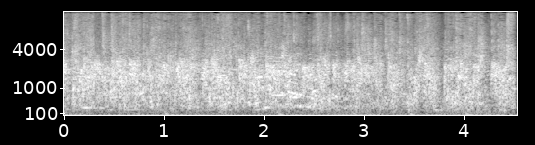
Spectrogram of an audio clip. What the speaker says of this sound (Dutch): Applaus voor Hattin en Romaita.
